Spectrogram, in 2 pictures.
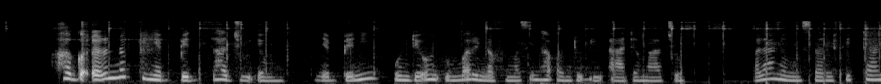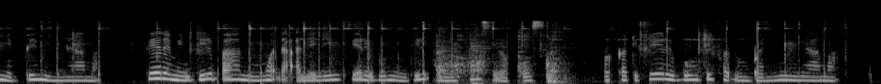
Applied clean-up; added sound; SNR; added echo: neural mask model RNNoise.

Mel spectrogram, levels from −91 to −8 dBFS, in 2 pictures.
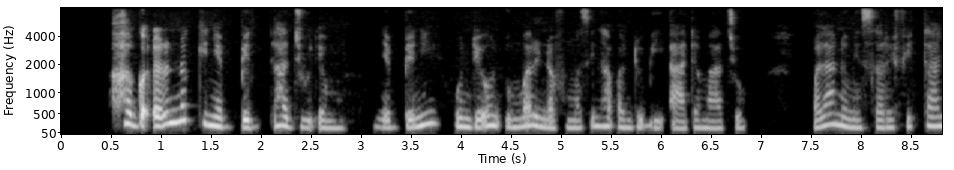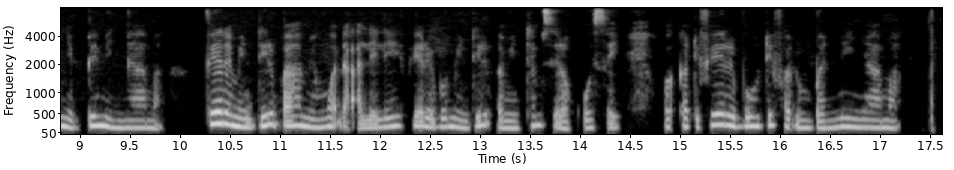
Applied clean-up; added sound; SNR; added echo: none; none; none; none.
